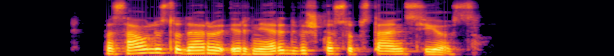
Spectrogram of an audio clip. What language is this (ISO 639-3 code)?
lit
